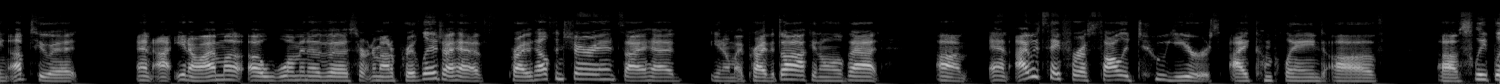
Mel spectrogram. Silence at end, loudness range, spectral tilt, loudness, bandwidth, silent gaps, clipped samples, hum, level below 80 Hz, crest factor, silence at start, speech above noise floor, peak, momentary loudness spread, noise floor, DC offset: 0 s; 2 LU; -3.5 dB/octave; -26 LUFS; 12.5 kHz; none; under 0.1%; none; -74 dBFS; 18 dB; 0 s; 46 dB; -8 dBFS; 11 LU; -72 dBFS; under 0.1%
